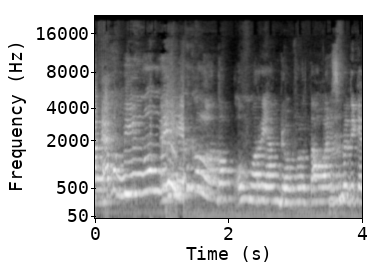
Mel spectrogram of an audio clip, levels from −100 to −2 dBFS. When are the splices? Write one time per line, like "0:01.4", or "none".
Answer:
0:01.3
